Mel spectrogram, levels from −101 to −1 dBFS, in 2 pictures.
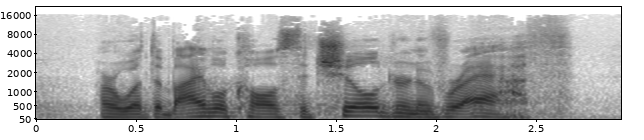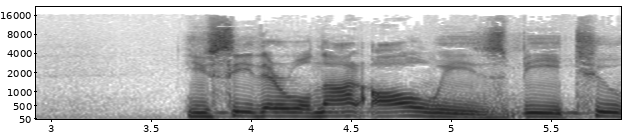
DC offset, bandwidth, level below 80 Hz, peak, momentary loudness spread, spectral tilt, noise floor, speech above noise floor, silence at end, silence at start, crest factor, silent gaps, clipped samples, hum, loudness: under 0.1%; 16 kHz; -56 dBFS; -4 dBFS; 7 LU; -4.5 dB/octave; -56 dBFS; 37 dB; 0 s; 0.35 s; 16 dB; none; under 0.1%; none; -19 LUFS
